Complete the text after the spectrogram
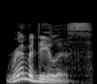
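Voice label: "remediless", British English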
